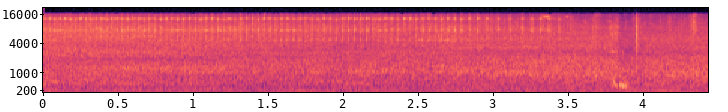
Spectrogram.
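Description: Street traffic: a car driving past at an intersection, heard as a steady low road rumble.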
